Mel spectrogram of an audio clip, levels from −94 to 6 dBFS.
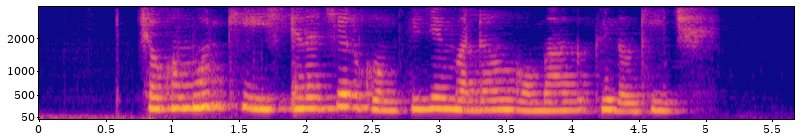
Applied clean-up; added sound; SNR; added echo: neural mask model DeepFilterNet 3.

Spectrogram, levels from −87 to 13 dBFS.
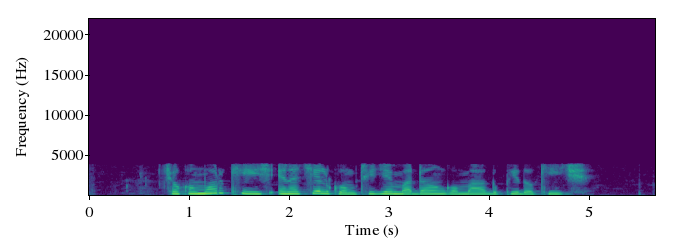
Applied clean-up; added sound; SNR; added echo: none; none; none; none.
